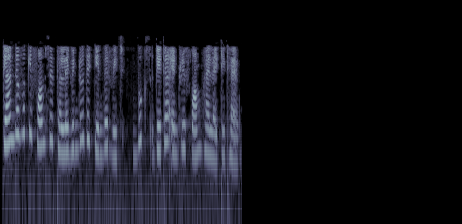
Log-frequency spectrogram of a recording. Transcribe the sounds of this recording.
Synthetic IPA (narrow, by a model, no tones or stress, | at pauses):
t̪jãːnd̪oʋəkifɔːɾmset̪ʰɐleʋɪ̃ɳɖod̪ekẽːnd̪əɾʋɪt͡ʃbʊksɖeːʈaʔɛ̃ɳɖɾifɔːɾmɦaɪlaɪʈɪɖɦɛː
